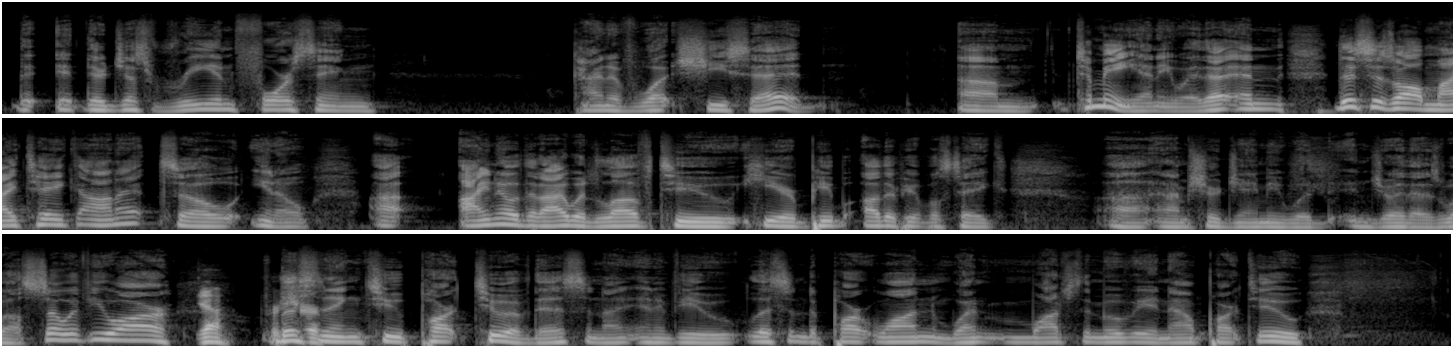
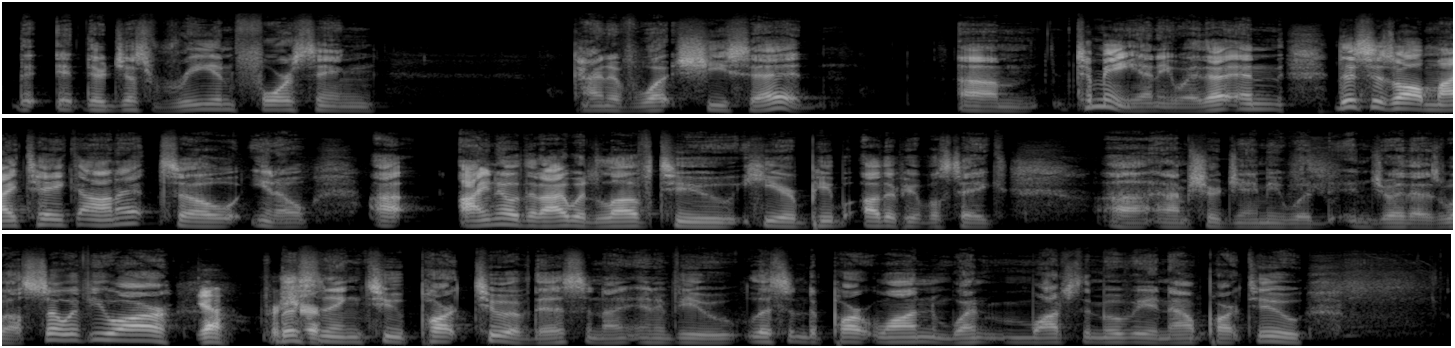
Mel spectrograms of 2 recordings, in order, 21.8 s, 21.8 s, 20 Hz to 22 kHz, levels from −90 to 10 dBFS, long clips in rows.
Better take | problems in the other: first | thin; very; fading below 800 Hz

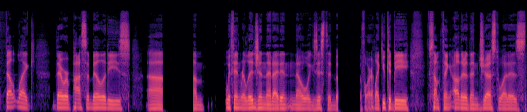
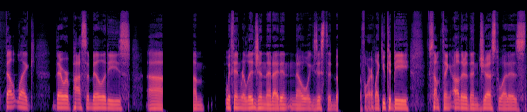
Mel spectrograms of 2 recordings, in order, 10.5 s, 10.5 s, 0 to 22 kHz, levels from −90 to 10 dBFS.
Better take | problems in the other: neither | audio freezing; at 3 s for 0.5 s and at 7 s; the same in both

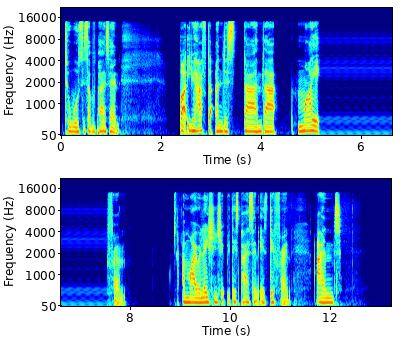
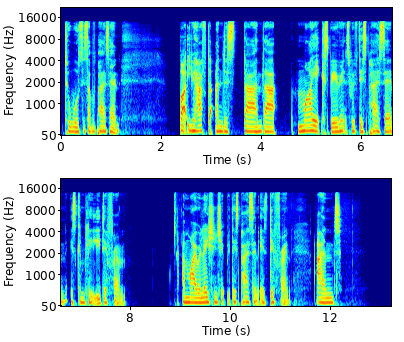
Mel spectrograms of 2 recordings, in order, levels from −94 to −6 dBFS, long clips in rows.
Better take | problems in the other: second | audio freezing; at 5 s for 2.5 s

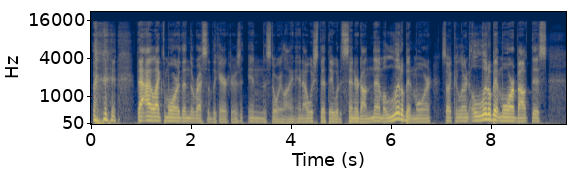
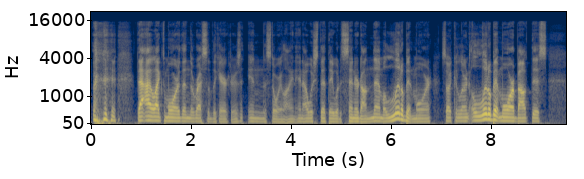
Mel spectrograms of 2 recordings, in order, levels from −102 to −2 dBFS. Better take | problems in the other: neither | none

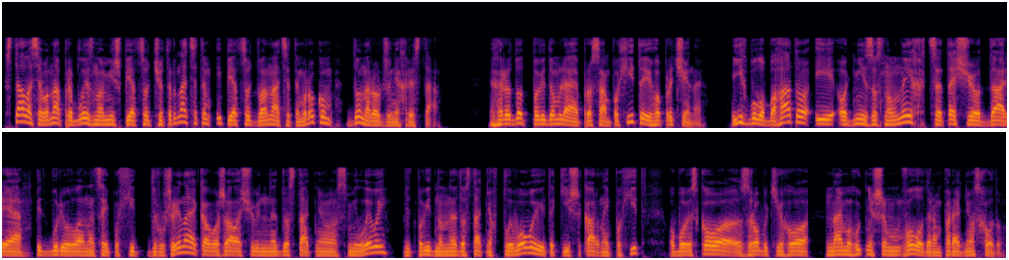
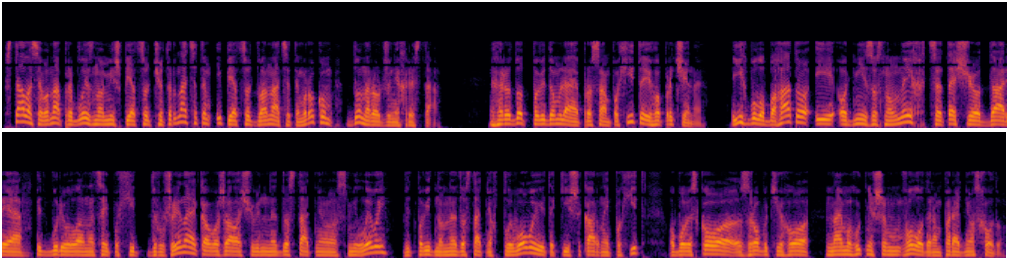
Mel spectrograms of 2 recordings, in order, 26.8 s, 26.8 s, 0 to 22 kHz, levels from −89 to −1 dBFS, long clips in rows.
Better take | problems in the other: first | garbled, watery; badly; nothing above 6 kHz; slightly in the first

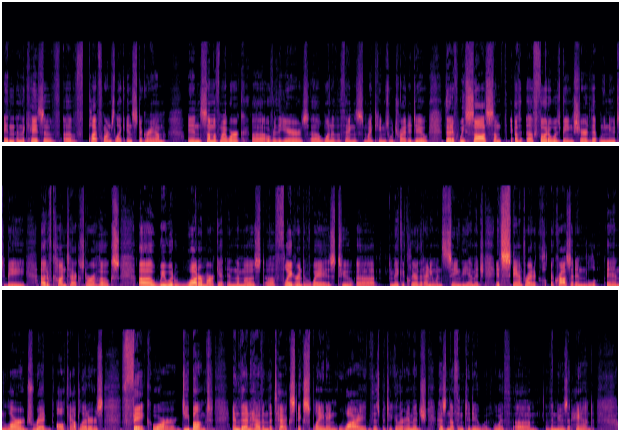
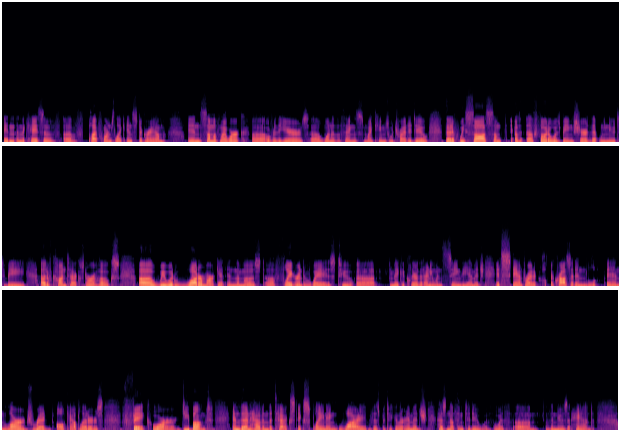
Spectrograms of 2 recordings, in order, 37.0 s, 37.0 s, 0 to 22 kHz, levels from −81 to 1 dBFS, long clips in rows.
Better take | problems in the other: first | muffled; very; fading above 2 kHz

